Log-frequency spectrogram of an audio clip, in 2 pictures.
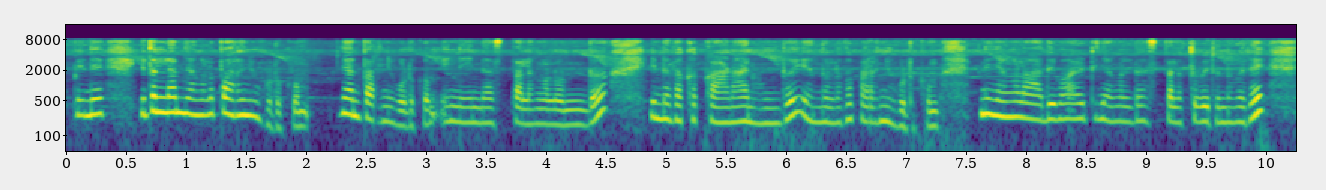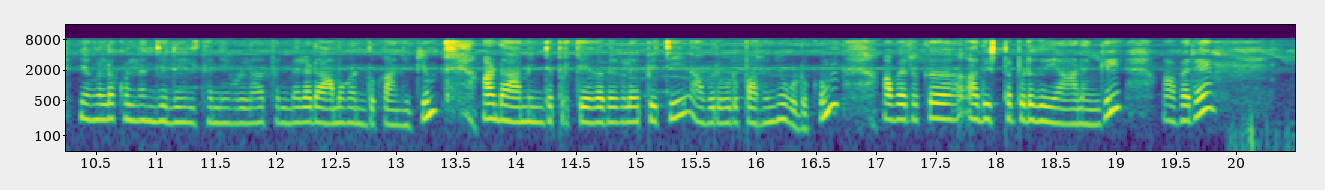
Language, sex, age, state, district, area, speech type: Malayalam, female, 45-60, Kerala, Kollam, rural, spontaneous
